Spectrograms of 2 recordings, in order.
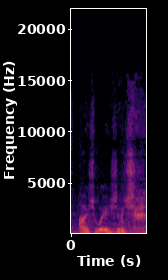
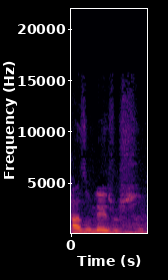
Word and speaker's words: azulejos: How do you pronounce it? You can do it. Azulejos. Okay. Yeah, it's harder than it looks, isn't it? It is. How do you say it? Azulejos. Azulejos.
